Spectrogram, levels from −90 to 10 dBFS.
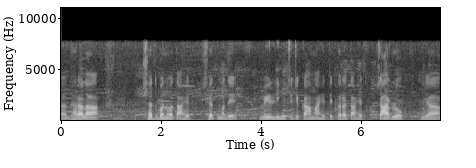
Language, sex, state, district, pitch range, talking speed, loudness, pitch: Marathi, male, Maharashtra, Mumbai Suburban, 140-160 Hz, 135 wpm, -19 LUFS, 150 Hz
